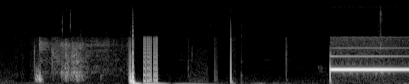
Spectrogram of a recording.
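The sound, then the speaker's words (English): Some shuffling and a couple of sharp clicks, then a loud, steady telephone line beep sounds abruptly and holds unbroken to the end, buzzy. “That was a weird beep.”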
